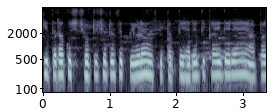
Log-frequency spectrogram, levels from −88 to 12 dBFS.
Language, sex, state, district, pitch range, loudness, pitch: Hindi, female, Chhattisgarh, Balrampur, 200-220 Hz, -17 LUFS, 215 Hz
